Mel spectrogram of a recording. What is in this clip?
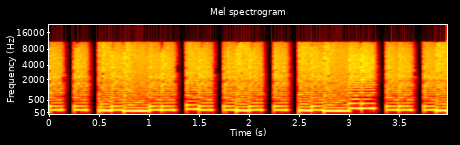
synth lead loop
